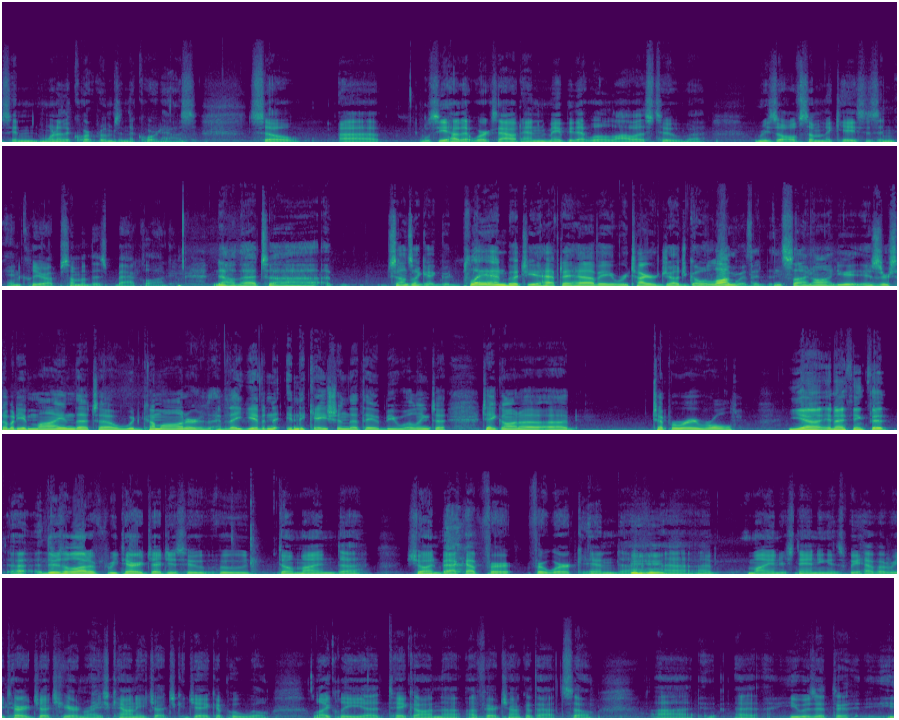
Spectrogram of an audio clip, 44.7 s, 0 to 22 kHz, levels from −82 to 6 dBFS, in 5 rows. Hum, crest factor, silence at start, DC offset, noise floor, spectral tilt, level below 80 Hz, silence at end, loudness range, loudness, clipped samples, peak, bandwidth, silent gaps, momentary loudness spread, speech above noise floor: none; 18 dB; 0 s; under 0.1%; -43 dBFS; -7 dB/octave; -34 dBFS; 0 s; 11 LU; -19 LUFS; under 0.1%; -2 dBFS; 13 kHz; none; 16 LU; 25 dB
